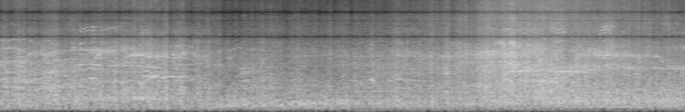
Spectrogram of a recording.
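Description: Wicked Twister impulse roller coaster's train rushing along its track, getting louder about six seconds in as it swings back up the tower, with voices mixed in.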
